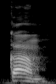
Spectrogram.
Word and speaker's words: calm: चौथा रूल है, अगर किसी लफ्ज़ में MFKD से पहले एल आता है तो एल हमेशा साइलेंट होगा। जैसे काम, CALM, काम, पुरसकून।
